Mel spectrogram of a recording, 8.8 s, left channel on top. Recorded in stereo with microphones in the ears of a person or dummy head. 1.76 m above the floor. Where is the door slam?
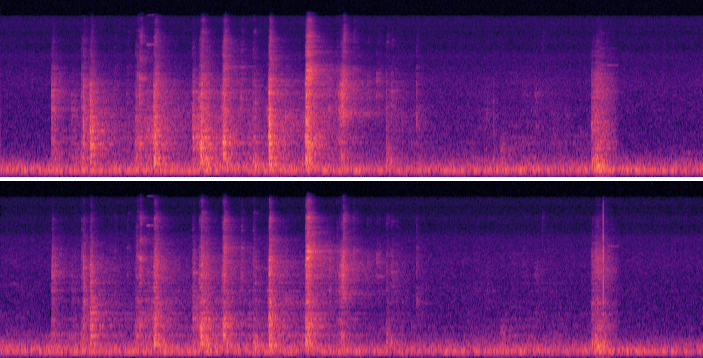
10° left (ahead or behind), 0.5 m.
